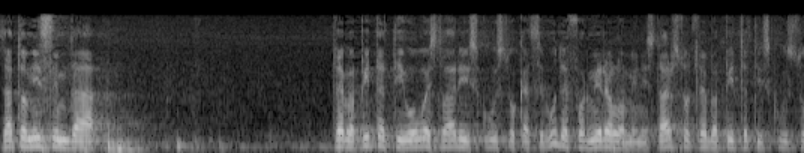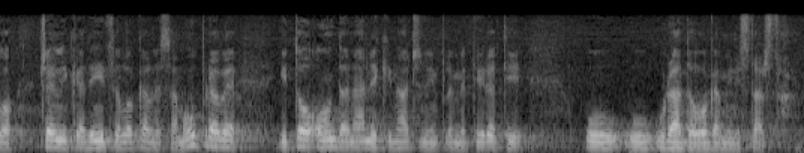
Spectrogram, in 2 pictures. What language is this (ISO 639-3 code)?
hrv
